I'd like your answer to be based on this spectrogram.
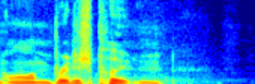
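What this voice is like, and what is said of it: Put-on British accent. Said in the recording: “Trying out my British accent.”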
